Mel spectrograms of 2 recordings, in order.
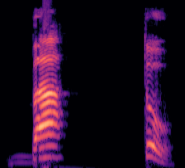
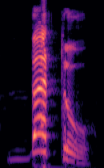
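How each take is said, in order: First: "bateau" split as ba, pause, teau; syllable by syllable. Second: Said in the usual way. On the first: Shown as a demonstration. Teacher joining two syllables for beginner readers, syllable by syllable. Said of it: "L'association de ces syllabes". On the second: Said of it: "donne le mot bateau".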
